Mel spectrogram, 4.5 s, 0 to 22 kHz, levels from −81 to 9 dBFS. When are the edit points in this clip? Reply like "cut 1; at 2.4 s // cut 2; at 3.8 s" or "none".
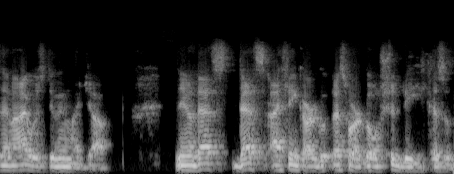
none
